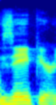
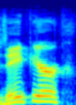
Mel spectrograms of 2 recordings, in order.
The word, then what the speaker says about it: Zapier: The easiest way to automate your SMS messaging is to using Zapier. Zapier, or Zapier-- whatever way you want to pronounce it-- is just the glue of the internet.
